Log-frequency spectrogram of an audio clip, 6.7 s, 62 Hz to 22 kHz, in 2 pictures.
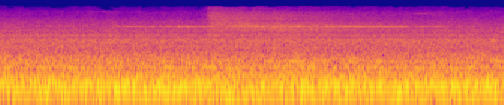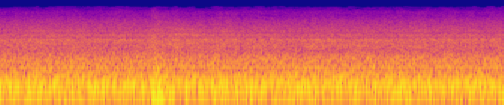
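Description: Inside a NABI 40-SFW transit bus: the Cummins ISL9 diesel engine and ZF Ecolife six-speed automatic drivetrain run with a steady hum. There is a short hiss about a second and a half in and a single knock a little after four seconds.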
